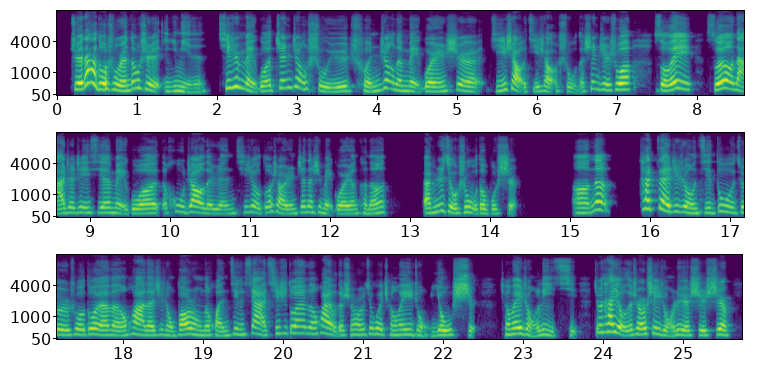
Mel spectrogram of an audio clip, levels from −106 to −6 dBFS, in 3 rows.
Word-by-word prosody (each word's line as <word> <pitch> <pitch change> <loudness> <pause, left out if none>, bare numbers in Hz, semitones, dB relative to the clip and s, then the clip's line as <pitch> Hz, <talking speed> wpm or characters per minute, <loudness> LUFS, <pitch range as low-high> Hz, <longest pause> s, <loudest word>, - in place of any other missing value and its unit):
绝 275 0 +9
大 - - +8
多 265 -1 +9
数 270 -2 0
人 215 -1 +4
都 320 +2 0
是 305 -5 +1
移 195 +2 -9
民。 175 -1 -6
其 340 +1 -2
实 395 - +6
美 275 -6 0
国 210 +2 -2
真 335 +9 -5
正 345 -7 -2
属 205 -9 -3
于 190 +4 0
纯 200 -1 -4
正 295 +2 -3
的 230 - -1
美 210 -2 -2
国 195 - +2
人 190 +2 -1
是 220 0 -2
极 230 +2 -6
少 180 - +1
极 190 +1 -9
少 205 -1 -3
数 200 -3 -11
的， - - -10
甚 300 +9 -9
至 255 -2 -2
说 270 +1 +6 0.3
所 240 -1 +2
谓 280 +1 +4
所 265 +3 +7
有 330 -2 +8
拿 200 -8 +1
着 225 +1 -4
这 225 0 -5
些 225 0 -4
美 215 -5 -5
国 195 +2 +1
护 255 +3 -9
照 240 -3 +4
的 190 - -2
人， 185 +1 -7
其 240 +4 -16
实 - - -8
有 240 -5 -2
多 235 +3 -4
少 235 -8 -2
人 180 +1 -3
真 240 +4 -5
的 245 - -3
是 240 - -9
美 190 -4 -5
国 180 -1 0
人， 180 +1 -2
可 195 - -10
能 205 +6 -4 0.4
95% 240 -3 -1
都 190 - 0
不 185 0 -8
是。 - - -8 0.7
呃， 215 0 -1
那 345 -2 +3 0.4
他 390 0 +3
在 375 -6 +4
这 270 0 -7
种 210 -5 -1
极 215 +1 -9
度 250 +1 -5
就 230 +2 -2
是 210 - -1
说 225 0 -1
多 245 +1 +2
元 210 -1 +2
文 195 -1 -1
化 230 -3 +1
的 200 -1 0
这 215 +2 -11
种 190 -3 -5
包 220 +3 +5
容 230 -4 0
的 200 - -2
环 185 -1 -5
境 235 0 -6
下 245 -2 -2
其 205 +8 -10
实 275 - -12
多 295 0 0
元 285 -1 -3
文 255 -1 -2
化 280 -2 +1
有 - - +1
的 - - -5
时 215 +2 -8
候 220 - -2
儿 - - -5
就 255 - -5
会 245 -2 -1
成 210 -2 -7
为 220 +1 -2
一 230 - -5
种 190 -3 -7
优 200 +3 +2
势、 460 - -4 0.3
成 225 -1 -3
为 255 - +5
一 - - -1
种 195 -7 -4
利 215 -3 -5
器。 185 0 -13 0.2
就 325 - -3
它 345 +1 +5
有 275 - +4
的 210 - -2
时 240 - 0
候 235 - +5
儿 - - +3
是 260 +1 -5
一 - - -4
种 195 -4 -4
劣 210 -1 0
势， 200 0 -2
是 205 0 0
220 Hz, 295 characters per minute, -22 LUFS, 200-260 Hz, 0.7 s, 绝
